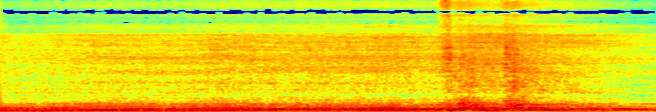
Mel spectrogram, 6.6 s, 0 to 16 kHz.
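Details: Foxbody Mustang 302 V8 with B303 cam, T5, 3.73 gears, running after sitting since about 2021; deep lumpy burble with two quick throttle blips rising and settling cleanly, owner says it sounds pretty good, normal idle and revving.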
